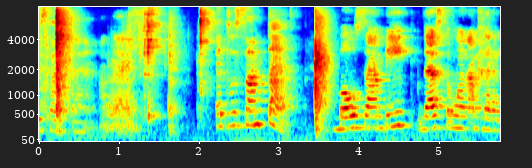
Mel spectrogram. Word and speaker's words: Mozambique: Go in with the Zambique. I don't even think that's how you say it. It's Mozambique. Mozambique.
